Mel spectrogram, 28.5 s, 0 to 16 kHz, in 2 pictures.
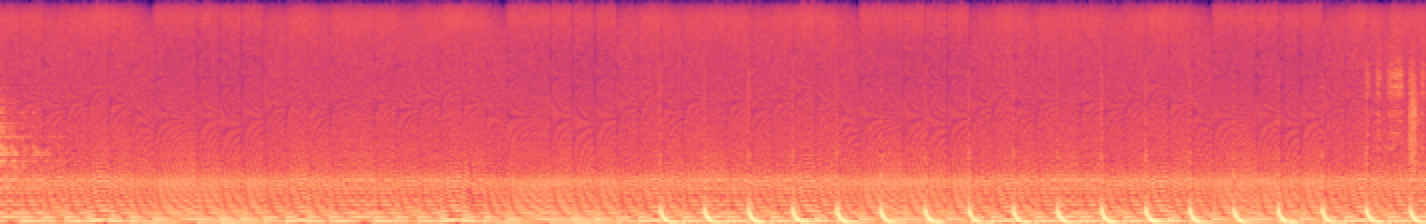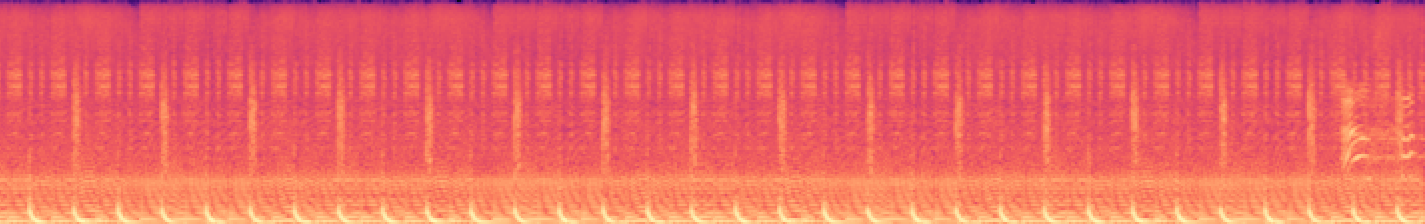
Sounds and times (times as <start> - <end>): Techno: 0.0 - 28.5.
